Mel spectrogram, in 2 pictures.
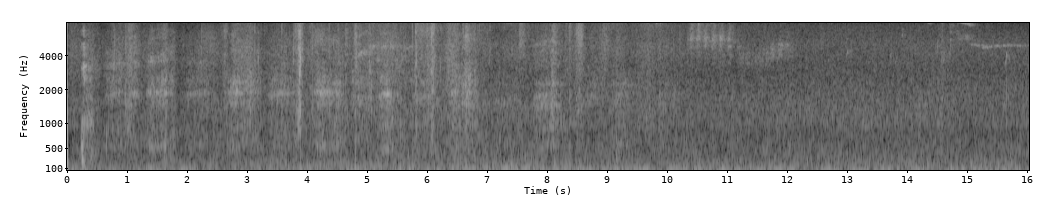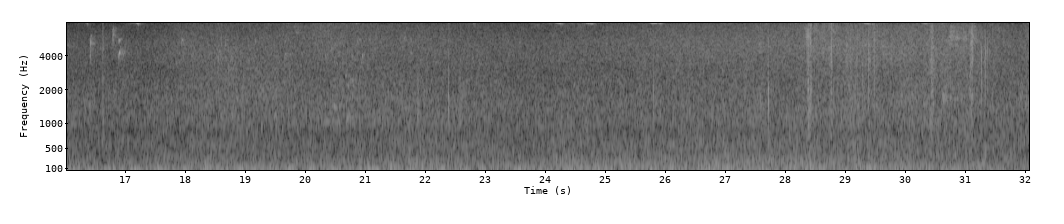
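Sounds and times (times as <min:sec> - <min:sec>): steady low rumble: 0:00.0 - 0:16.6.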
